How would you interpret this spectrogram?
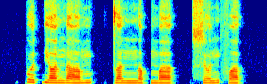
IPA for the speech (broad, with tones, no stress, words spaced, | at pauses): pɵ˥t̚jɐ˧nɐ˨˥m | t̪ɐ˨nn̪ɐ˨p̚mɐ˨k̚ | sɵ˨˥nfɐ˨k̚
